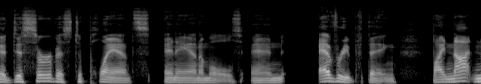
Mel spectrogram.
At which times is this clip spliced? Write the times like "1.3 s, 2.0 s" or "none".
none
